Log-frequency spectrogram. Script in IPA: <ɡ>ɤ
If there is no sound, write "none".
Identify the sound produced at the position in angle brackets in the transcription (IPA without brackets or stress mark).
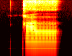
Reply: q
